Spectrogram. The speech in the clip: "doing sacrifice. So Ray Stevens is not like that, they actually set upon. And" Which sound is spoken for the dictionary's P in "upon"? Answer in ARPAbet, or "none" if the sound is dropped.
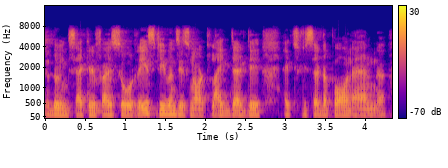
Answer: P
